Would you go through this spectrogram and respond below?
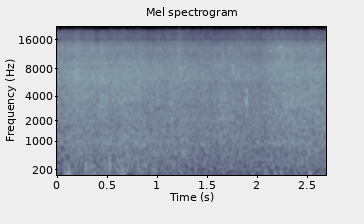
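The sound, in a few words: waves breaking on rocks by the sea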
